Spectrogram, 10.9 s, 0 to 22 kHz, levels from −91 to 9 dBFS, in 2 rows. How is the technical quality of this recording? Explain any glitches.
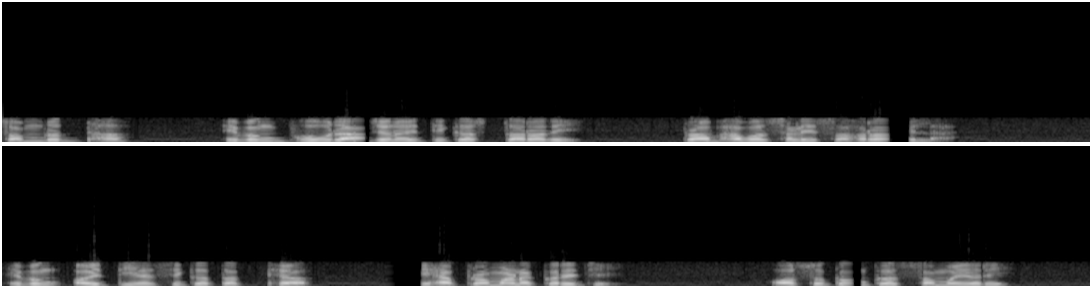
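The speech has four short packet-loss dropouts over telephone-band G.711 coding limited to 200 Hz–3.4 kHz. Packet loss with pitch repetition occurs at 1.76–1.84 s (after "ଏବଂ ଭୂ"), 4.38–4.54 s (after "ସ୍ତରରେ ପ୍ରଭାବଶାଳୀ ସହର"), 7.49–7.54 s (before "ଏହା ପ୍ରମାଣ କରେ ଯେ") and 9.64–9.74 s. The receiver bridged each gap by looping the last pitch period, which sounds like a brief buzzy hold that fades out.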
